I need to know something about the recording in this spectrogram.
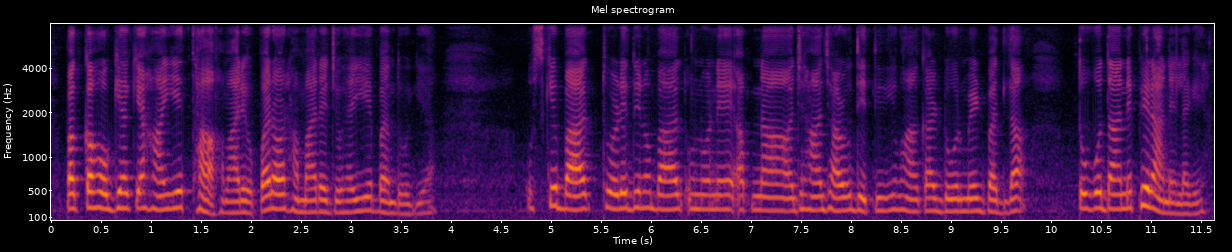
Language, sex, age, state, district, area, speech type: Urdu, female, 45-60, Delhi, New Delhi, urban, spontaneous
